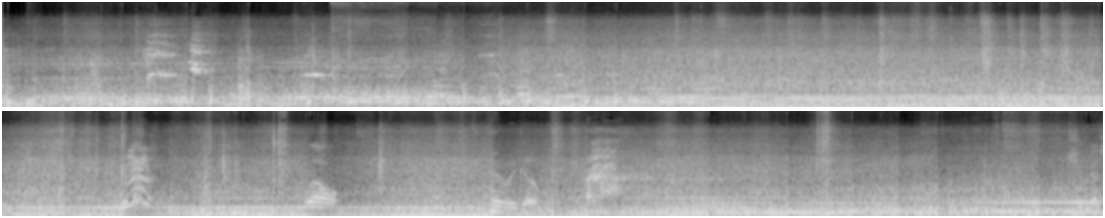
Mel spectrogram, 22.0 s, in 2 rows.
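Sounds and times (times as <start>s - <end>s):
train low rumble: 0.0s - 22.0s
humming tone: 2.5s - 15.9s.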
